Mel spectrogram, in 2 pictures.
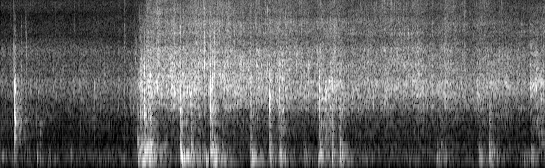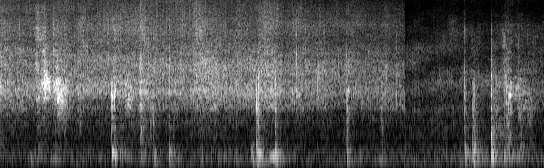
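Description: Onions sizzling and frying in a pan, a steady crackle with occasional stirring clinks and scrapes throughout, close and fairly loud with no talk.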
